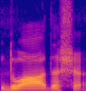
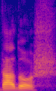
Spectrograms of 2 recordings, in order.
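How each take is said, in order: First: It starts with 'd' plus a 'u' glide. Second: It starts with a plain 'd' sound. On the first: The speaker calls it right. "উচ্চারণটা উ রূপে আসবে, তাহলে দ্বাদশ, দ্বাদশ এইভাবে" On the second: The speaker calls it wrong. "Bangla ভাষায় আমরা দ্বাদশ বলে ফেলি"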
